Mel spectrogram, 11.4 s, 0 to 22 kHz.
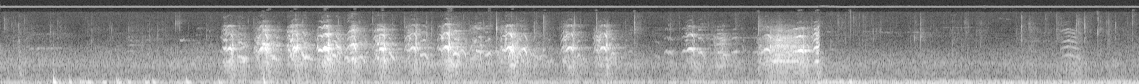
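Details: Black cockatoos at Nerrina, Victoria, recorded in 1999, give a run of harsh, rasping screeches, roughly two per second, ending in a longer grating call over a low steady rumble of wind.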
